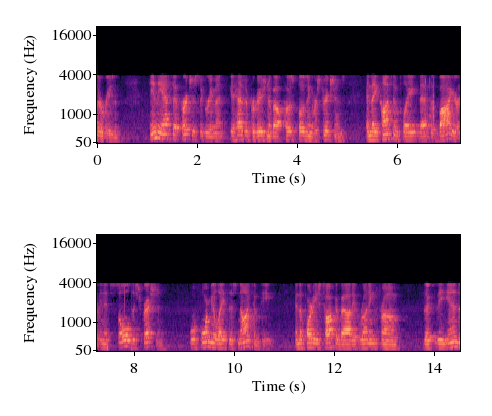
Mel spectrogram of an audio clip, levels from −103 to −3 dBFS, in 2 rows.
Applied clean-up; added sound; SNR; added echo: none; Telephone; 17 dB; none.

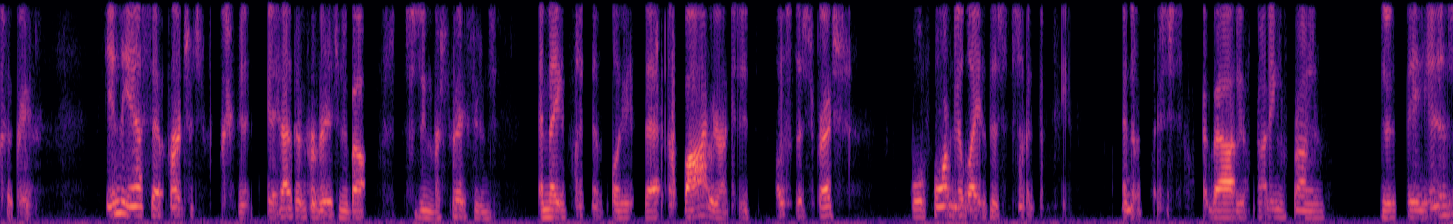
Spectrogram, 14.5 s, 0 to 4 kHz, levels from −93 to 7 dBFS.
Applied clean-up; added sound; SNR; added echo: neural diffusion model UNIVERSE++.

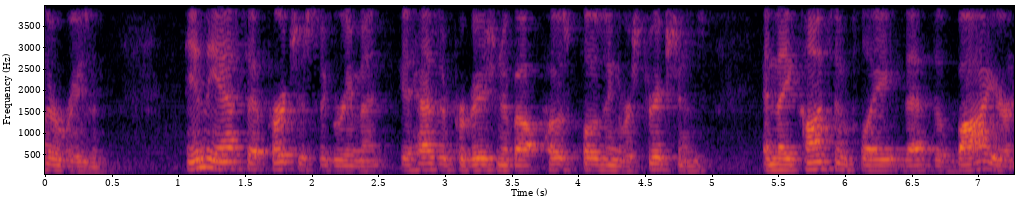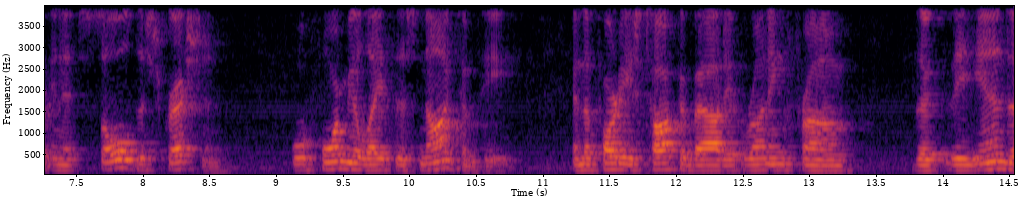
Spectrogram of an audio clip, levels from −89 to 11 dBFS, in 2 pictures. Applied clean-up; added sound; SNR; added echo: none; none; none; none.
